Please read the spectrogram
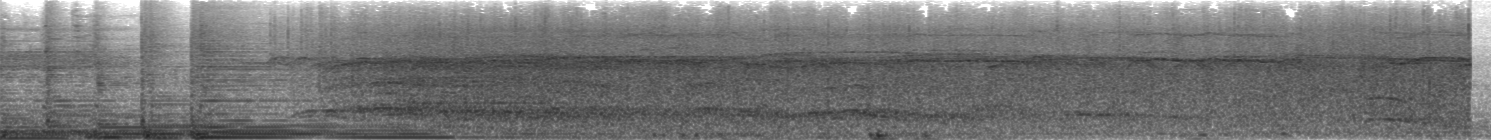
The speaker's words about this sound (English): Wow, what a fine... Great song. What a fine reception of us. Everybody's clapping and hooting and hollering.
